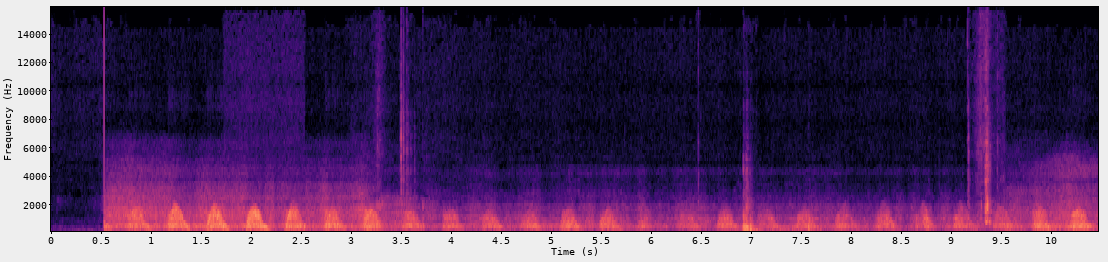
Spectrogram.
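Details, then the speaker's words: Fetal heartbeat at 14 weeks of pregnancy, checked by an OB with a handheld Doppler: fast, regular whooshing pulses at about 150 beats a minute, within normal range. "super excited had no idea I was gonna hear the baby's heartbeat again today I am currently 14 weeks pregnant"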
